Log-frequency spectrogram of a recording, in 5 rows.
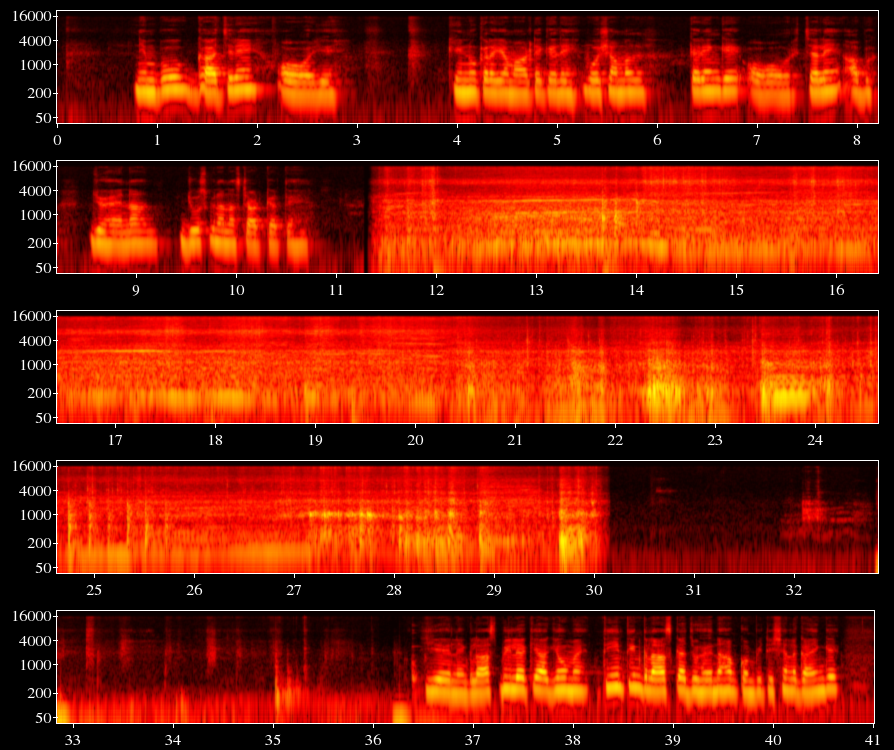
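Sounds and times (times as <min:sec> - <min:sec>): juice extractor grinding: 0:11.4 - 0:30.2.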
